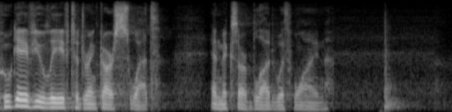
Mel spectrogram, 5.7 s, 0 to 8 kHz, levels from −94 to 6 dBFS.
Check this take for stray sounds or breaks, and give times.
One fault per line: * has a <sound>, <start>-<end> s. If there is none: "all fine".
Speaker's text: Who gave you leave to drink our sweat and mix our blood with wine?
* has a thud, 4.7-5.2 s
